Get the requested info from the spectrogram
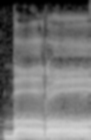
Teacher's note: آخر میں ہا کی ادائیگی نہ ہو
